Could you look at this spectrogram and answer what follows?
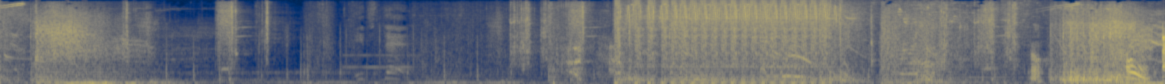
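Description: Gunfire and a needler supercombine explosion in Halo: Combat Evolved, a chaotic run of sharp shots, crackling bursts and booming blasts with footsteps, growing denser and louder in the second half.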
